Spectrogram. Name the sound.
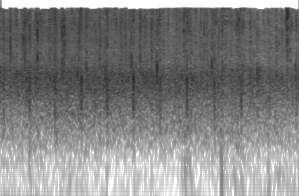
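audience applause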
